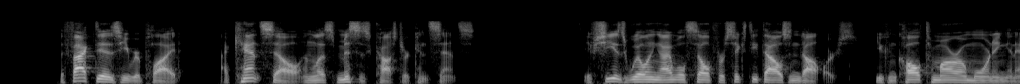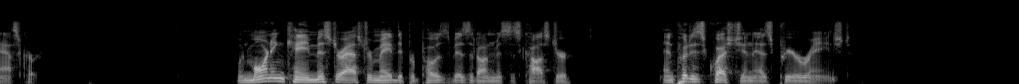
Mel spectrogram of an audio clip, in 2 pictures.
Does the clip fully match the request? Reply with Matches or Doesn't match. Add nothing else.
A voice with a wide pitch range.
Doesn't match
